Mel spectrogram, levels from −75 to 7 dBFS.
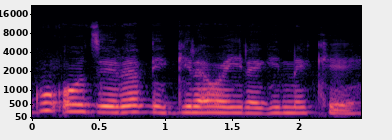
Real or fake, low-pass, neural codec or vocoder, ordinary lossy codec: fake; 14.4 kHz; vocoder, 44.1 kHz, 128 mel bands, Pupu-Vocoder; none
